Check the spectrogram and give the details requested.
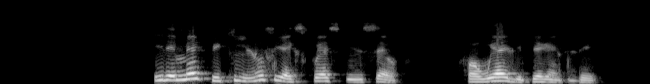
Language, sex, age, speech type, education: Nigerian Pidgin, male, 15-29, spontaneous, tertiary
